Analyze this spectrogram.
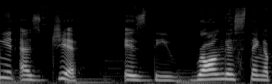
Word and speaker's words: GIF: well ted cruz 8 my son says so pronouncing it as jiff is the wrongest thing a person oh by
